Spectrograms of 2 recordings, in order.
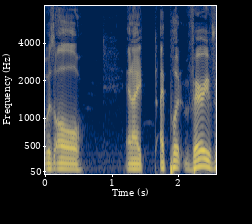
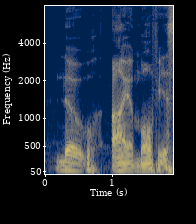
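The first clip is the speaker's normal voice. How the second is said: put-on commanding movie voice, lower and quieter; 7 semitones lower, 6 dB quieter than usual. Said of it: "I think I can do that voice".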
